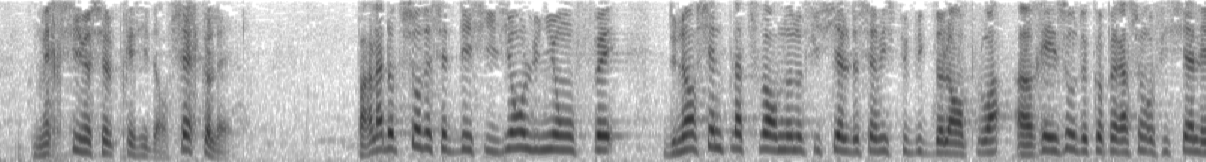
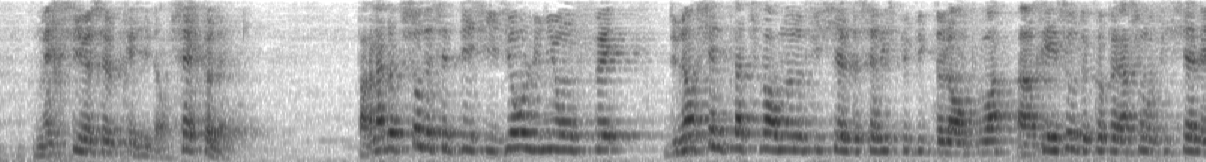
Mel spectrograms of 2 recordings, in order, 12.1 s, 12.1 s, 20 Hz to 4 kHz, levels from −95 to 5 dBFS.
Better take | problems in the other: first | room echo; dies away in 0.9 s

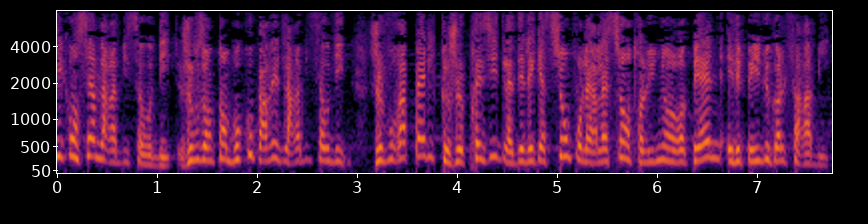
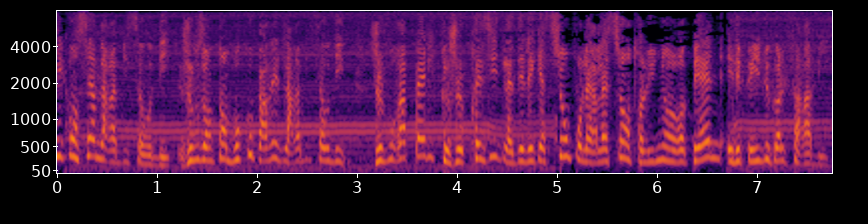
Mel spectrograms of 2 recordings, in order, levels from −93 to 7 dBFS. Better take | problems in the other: first | background sound (Camera); 18 dB below the speech

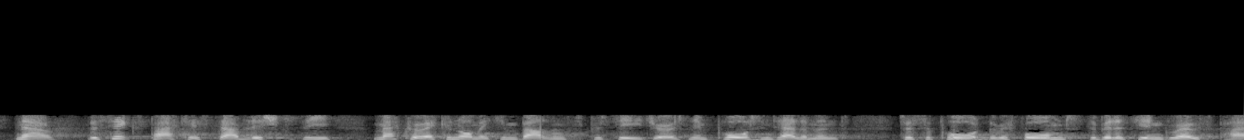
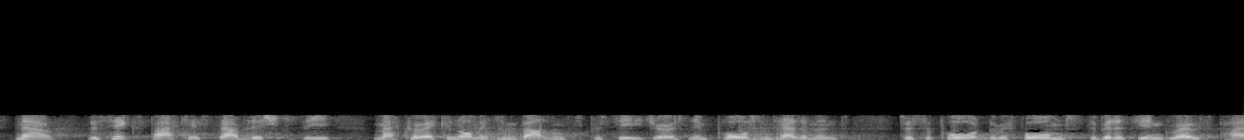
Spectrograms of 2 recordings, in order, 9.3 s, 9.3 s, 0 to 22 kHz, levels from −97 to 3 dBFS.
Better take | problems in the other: first | background sound (Fireworks); 15 dB below the speech

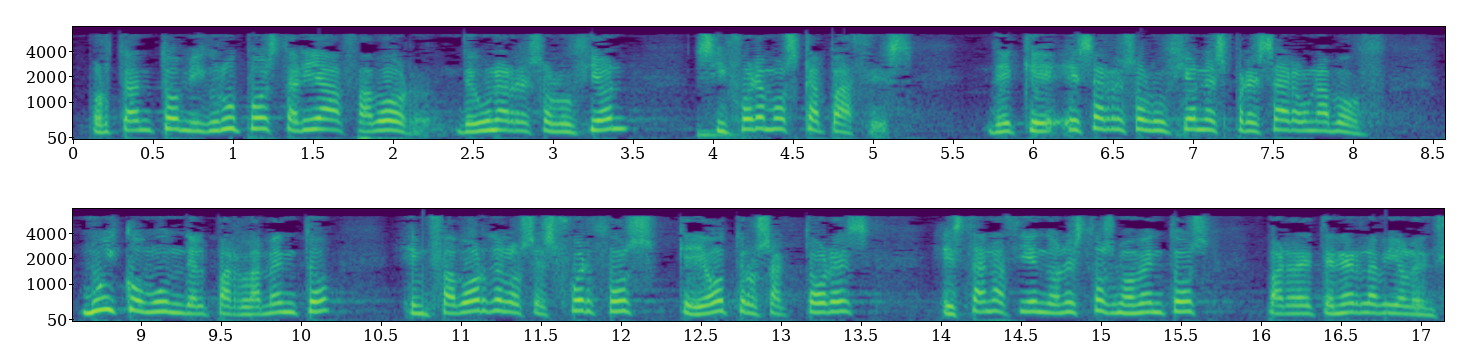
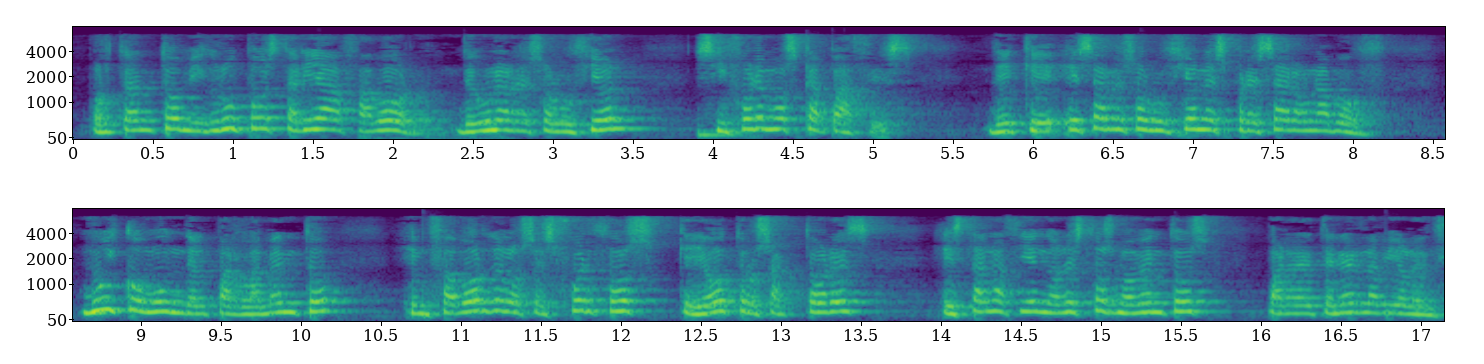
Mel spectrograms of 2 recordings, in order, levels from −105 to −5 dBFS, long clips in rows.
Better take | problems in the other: first | room echo; dies away in 0.5 s

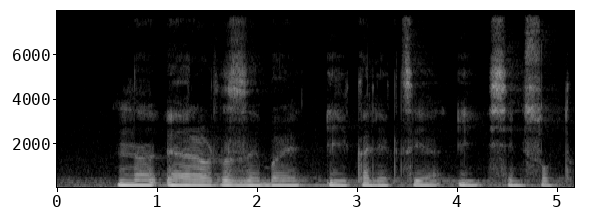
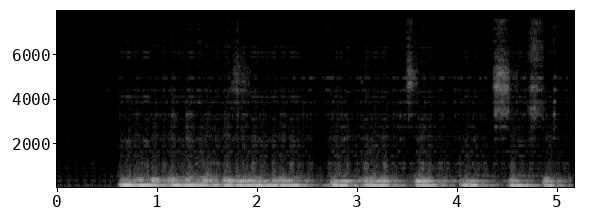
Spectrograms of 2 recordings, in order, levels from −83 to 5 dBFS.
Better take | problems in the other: first | noise reduction (neural separator model SepFormer DNS4)

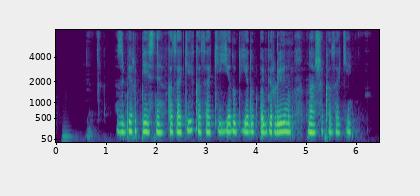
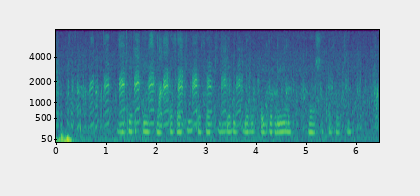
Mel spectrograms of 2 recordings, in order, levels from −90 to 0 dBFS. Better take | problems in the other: first | background sound (Fowl); 2 dB above the speech // room echo; dies away in 0.6 s

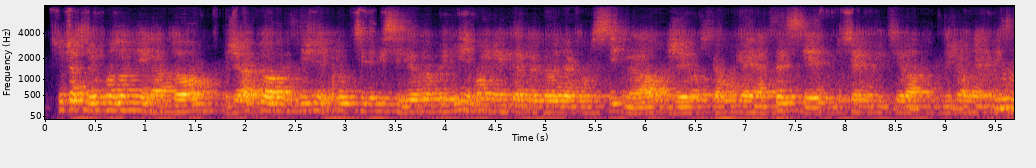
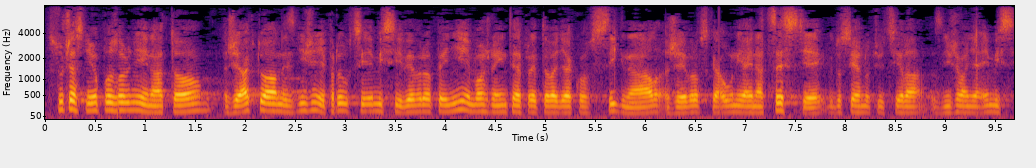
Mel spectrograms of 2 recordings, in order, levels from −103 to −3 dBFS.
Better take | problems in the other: second | noise reduction (neural separator model SepFormer DNS4)

